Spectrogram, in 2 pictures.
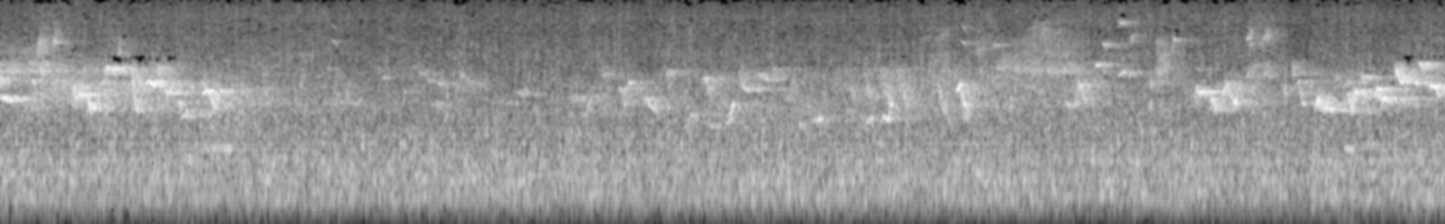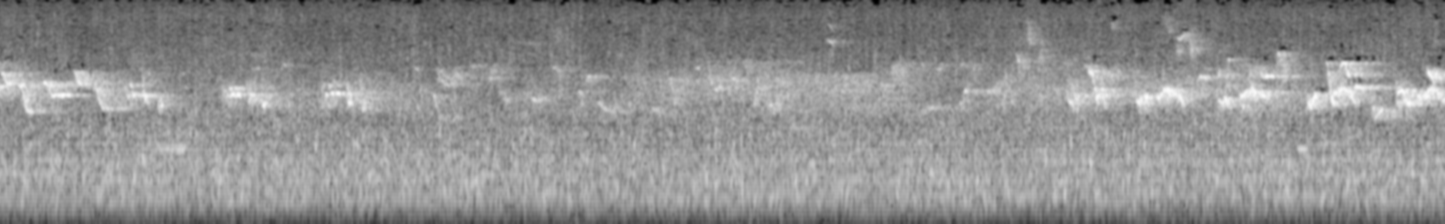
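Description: Birds chirping in clusters of short calls over a steady background hiss, busiest at the start, through the middle and near the end.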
